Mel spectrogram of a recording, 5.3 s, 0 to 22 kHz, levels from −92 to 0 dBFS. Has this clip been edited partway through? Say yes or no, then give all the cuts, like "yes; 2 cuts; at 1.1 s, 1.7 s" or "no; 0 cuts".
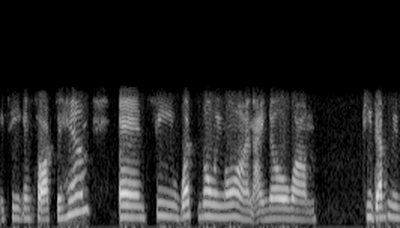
no; 0 cuts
